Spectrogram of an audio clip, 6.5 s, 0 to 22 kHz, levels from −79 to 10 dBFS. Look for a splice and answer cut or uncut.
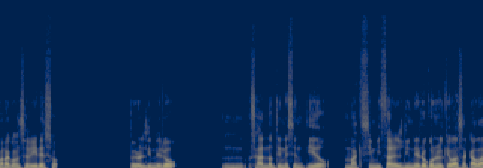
uncut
